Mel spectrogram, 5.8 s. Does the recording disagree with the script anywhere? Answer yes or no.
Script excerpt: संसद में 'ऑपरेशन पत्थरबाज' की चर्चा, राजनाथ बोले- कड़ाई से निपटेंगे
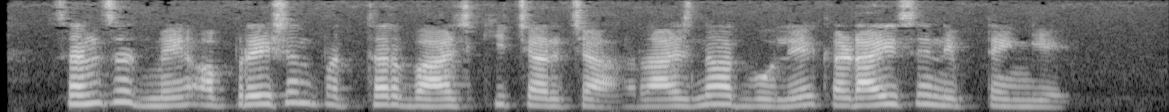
no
